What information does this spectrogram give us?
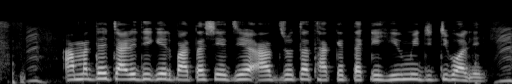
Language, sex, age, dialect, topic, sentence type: Bengali, female, 25-30, Northern/Varendri, agriculture, statement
